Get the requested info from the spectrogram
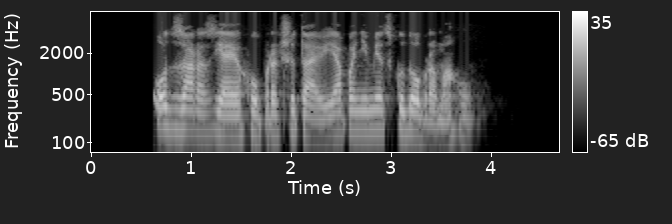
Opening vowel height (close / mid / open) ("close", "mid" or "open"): mid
